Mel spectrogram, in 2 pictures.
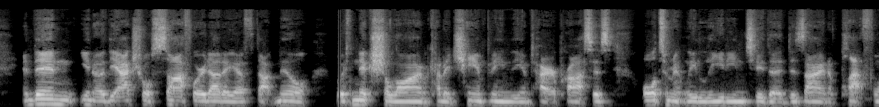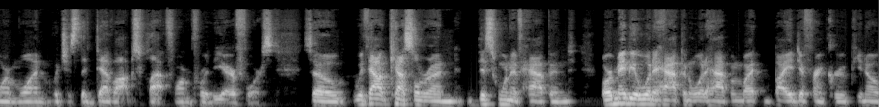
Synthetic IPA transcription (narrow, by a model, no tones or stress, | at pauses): ɨ̃nðɨ̃njɨnoʊðiæk̚t͡ʃəwl̩ˠsɔft̚wɛɹdɑɾeɪɛfd̥ɑ̰t̚mɪlˠ | wɨðnɪkʃəlɑ̃nkʰãɪ̃ndɨt͡ʃʰæ̃mpɪ̃ŋðiɨ̃ntʰaɪə˞pʰɹ̥ɔsɛs | ʌlˠtʰɨmɨʔliliɾɪ̃ŋtʰɨðɨdɨzãɪ̃nʌv̥pʰl̥æ̰tfɔɹmwʌ̃nwɨt͡ʃɨzðɨdɛvɑ̰pspʰl̥æ̰tfɔɹɱfə˞ðiɛɹfɔɹsː | oʊwɨθaʊt̚kʰɛsl̩ˠɹʌ̃nðɪswʌ̃ñɨv̥hæpɨ̃nd̥ | ə˞meɪbiɨt̚wʊɾɨv̥ɦæpɨ̃nə˞wʊɾɨv̥hæpə̃n̩baɪb̥aɪɨdɪfɹɨ̃nɡ̥ɹʉpʰjɨñoʊ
